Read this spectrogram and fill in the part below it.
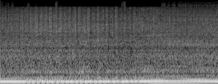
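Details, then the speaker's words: Porsche 924 Turbo, long-sitting, with new spark plug wires and the fuel tank drained and refilled, cold start after sitting overnight: idle much improved but briefly sags with a dead spot; residual old fuel in the line is suspected, not confirmed. "As you can tell, it's idling much better. Much better. Still a little dead spot in it."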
